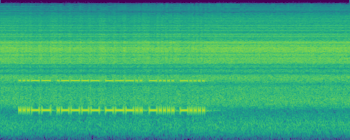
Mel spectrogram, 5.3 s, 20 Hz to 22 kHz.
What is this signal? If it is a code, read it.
Morse code, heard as a keyed tone, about 38 wpm, 800 Hz, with room echo. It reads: 31866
